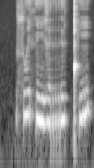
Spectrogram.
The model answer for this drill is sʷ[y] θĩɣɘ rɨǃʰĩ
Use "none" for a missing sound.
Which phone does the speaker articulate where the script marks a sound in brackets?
i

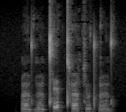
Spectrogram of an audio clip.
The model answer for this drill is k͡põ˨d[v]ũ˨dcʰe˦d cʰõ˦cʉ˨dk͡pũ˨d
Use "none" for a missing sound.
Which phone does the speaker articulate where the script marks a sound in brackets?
v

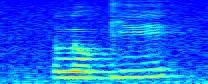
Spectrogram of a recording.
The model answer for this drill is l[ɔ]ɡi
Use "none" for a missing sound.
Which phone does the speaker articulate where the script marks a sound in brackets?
o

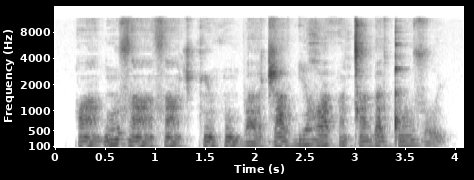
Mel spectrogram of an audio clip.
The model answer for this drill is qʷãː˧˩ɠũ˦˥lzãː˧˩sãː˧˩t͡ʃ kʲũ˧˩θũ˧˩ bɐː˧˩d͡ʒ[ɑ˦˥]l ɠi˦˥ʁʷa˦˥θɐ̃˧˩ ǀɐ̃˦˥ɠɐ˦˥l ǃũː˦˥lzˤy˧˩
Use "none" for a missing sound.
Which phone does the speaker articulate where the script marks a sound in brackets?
a˦˥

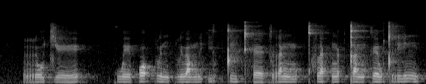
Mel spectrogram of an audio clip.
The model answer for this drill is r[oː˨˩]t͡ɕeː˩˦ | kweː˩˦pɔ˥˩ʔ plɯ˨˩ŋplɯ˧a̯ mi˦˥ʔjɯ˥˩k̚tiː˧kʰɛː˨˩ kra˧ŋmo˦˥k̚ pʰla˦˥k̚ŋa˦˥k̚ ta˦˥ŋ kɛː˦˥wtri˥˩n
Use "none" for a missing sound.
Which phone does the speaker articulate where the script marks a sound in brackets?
oː˨˩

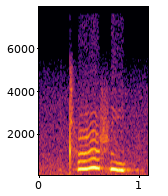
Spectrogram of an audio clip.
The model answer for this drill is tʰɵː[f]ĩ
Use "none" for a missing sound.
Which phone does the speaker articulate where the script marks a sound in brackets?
f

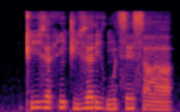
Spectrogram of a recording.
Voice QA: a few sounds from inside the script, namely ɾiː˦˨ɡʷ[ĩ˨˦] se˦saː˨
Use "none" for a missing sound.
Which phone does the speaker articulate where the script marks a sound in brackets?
ĩ˦˨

